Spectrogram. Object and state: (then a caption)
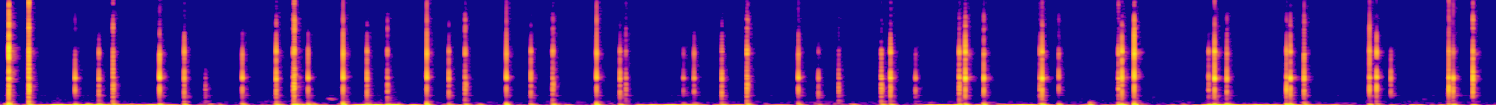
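Wooden log slice tapped with fingernails. A small, solid round slice of tree trunk with its bark edge, used as a wooden pedestal, is held in one hand and tapped by the long red acrylic nails of the other hand, whose fingers wear rings, close to a Tascam microphone. Quick, dry, clicky taps arrive in irregular bursts and flurries, each with a bright edge over a soft low knock. Every tap dies away almost instantly.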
